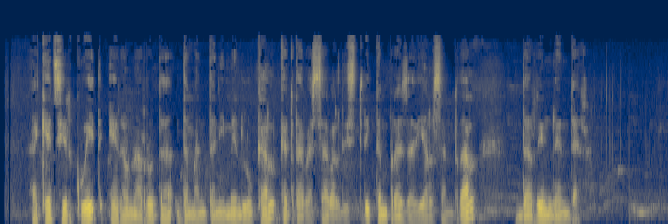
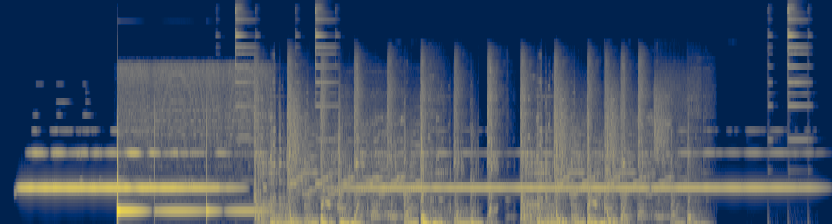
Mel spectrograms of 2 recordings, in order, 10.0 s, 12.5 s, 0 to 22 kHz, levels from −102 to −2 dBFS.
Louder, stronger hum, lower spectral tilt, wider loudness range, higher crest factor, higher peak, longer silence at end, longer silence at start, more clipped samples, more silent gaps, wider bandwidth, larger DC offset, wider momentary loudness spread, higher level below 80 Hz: about the same, -28 LUFS vs -26 LUFS; neither; about the same, -5 dB/octave vs -5.5 dB/octave; second, 3 LU vs 12 LU; about the same, 22 dB vs 24 dB; second, -6 dBFS vs -2 dBFS; first, 0.35 s vs 0.1 s; first, 0.45 s vs 0.2 s; neither; neither; second, 11.5 kHz vs 19.5 kHz; neither; about the same, 11 LU vs 12 LU; second, -48 dBFS vs -36 dBFS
